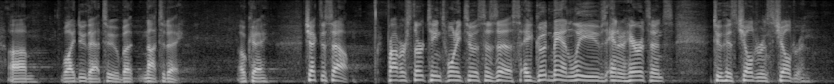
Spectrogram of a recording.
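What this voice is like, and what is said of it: Scratchy, slightly weak voice. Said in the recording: “My voice is a little scratchy. It's a little weak. It's just allergies.”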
